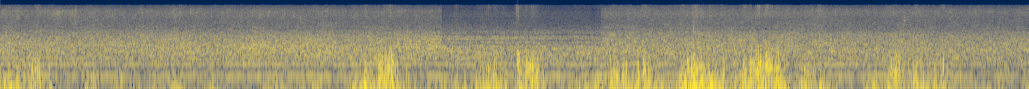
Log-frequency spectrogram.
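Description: Wind buffeting the microphone in gusts, with a faint steady hum underneath.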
